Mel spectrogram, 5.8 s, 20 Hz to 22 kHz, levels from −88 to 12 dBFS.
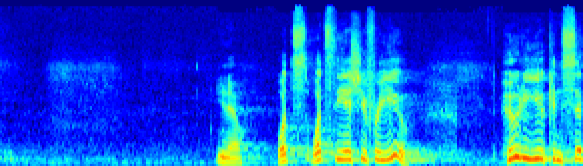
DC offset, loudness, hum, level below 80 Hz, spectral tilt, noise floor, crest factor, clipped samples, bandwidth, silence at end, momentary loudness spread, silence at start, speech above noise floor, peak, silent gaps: under 0.1%; -16 LUFS; none; -64 dBFS; -5.5 dB/octave; -54 dBFS; 18 dB; under 0.1%; 18.5 kHz; 0 s; 17 LU; 2.15 s; 39 dB; 0 dBFS; none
